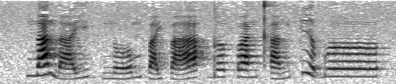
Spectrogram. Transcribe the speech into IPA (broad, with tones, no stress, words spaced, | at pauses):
na˧˥na˩˧j | noː˩˧mpa˩˧jpa˩˧ | dɤː˧k̚ʋa˧ŋkʰa˩˧n ki˥˨ə̯bɤː˧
